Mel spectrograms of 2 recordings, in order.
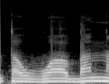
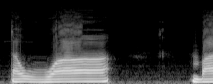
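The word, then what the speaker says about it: تَوَّابًا: তাহলে এই শব্দটির উচ্চারণ এরকম হবে, তাও ওয়া জবর তাও, ওয়া আলিফ জবর ওয়া, তাও ওয়া, বা আলিফ জবর বা, তাও ওয়া বা।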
